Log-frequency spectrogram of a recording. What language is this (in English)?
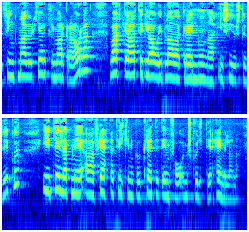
Icelandic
